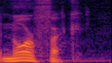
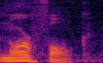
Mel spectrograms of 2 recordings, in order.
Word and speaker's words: Norfolk: I've saw on social media, that's how the locals say it, Norfolk, okay, not Norfolk, to watch the Horsemen get their asses kicked.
